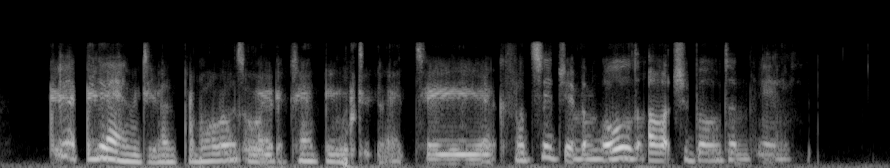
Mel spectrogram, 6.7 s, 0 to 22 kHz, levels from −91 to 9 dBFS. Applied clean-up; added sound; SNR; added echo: neural diffusion model UNIVERSE++.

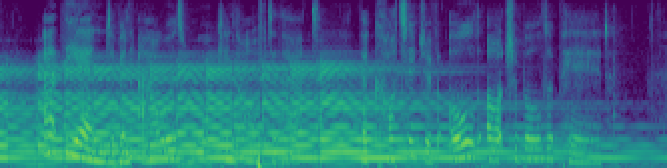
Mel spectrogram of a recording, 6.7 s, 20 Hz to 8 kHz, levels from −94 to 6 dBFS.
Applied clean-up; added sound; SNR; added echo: none; Electric guitar; -2 dB; none.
